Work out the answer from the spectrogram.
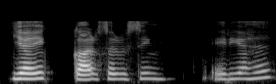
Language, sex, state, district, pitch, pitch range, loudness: Hindi, female, Uttar Pradesh, Shamli, 260 Hz, 245-270 Hz, -18 LUFS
